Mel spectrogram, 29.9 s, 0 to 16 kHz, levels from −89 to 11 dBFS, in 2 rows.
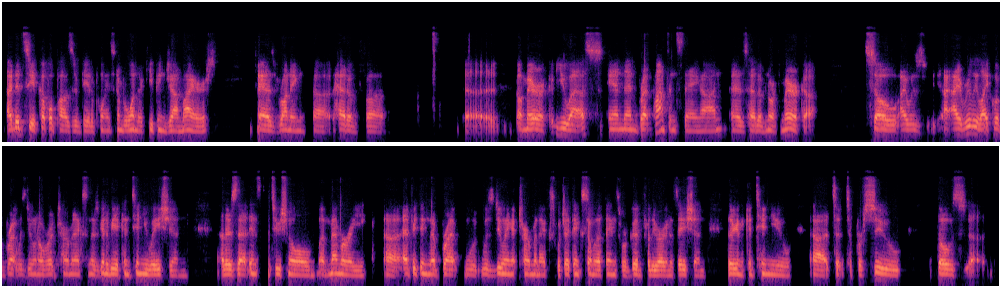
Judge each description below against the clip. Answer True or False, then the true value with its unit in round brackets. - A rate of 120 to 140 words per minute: False (175 wpm)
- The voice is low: True (110 Hz)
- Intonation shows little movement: True (1.6 semitones)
